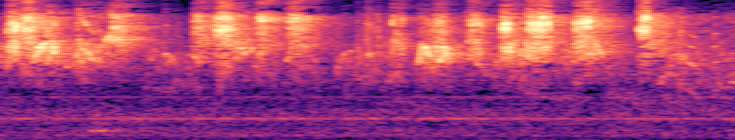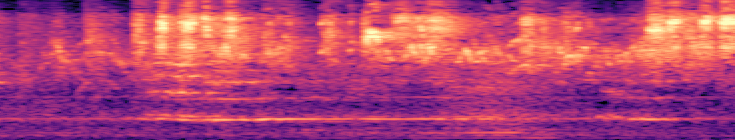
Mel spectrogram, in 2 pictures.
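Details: Budgies keep up a continuous high chirping and warbling chatter with short squeaky notes and a few lower whistled slurs, with a soft background hum.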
